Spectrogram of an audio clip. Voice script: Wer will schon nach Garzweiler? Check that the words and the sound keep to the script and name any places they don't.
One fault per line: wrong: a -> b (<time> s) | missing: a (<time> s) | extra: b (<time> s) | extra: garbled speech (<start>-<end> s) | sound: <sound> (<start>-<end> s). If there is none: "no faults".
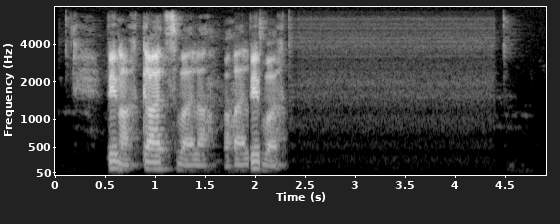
missing: will schon (0.7 s)
extra: garbled speech (1.7-2.3 s)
